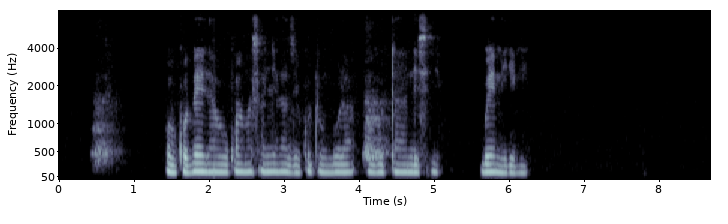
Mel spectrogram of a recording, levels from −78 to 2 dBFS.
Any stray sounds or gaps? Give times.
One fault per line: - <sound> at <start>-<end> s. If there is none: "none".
none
